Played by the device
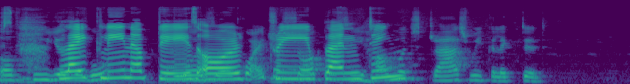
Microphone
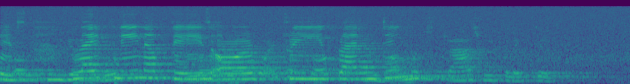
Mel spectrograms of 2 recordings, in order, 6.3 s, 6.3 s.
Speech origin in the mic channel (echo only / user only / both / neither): echo only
